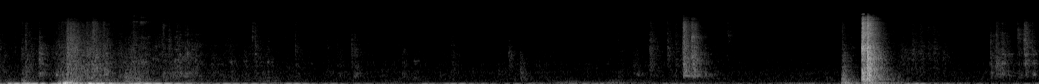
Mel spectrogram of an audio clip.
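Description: Knocks and thumps in a small room: a cluster of heavy thumps about a second in, a few light clicks, then one sharp, loud knock near the end as something strikes the wall hard enough to chip it.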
